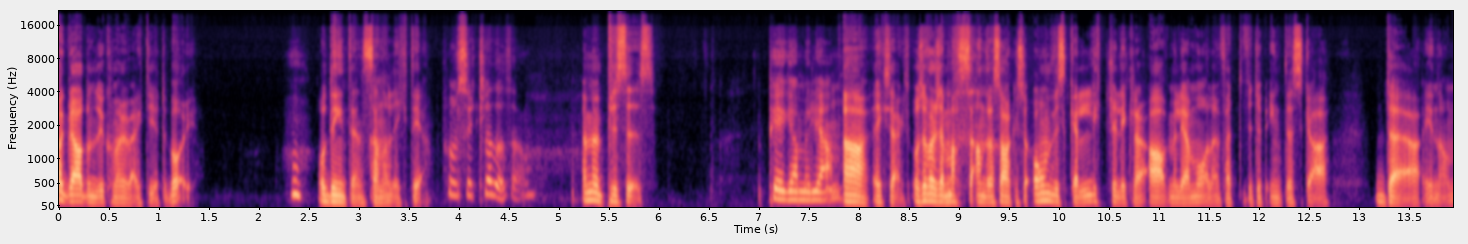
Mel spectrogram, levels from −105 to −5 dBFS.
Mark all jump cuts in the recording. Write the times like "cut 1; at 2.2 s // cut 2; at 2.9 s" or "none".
cut 1; at 3.8 s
